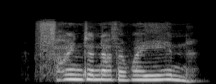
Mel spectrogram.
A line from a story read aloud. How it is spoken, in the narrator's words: pleaded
